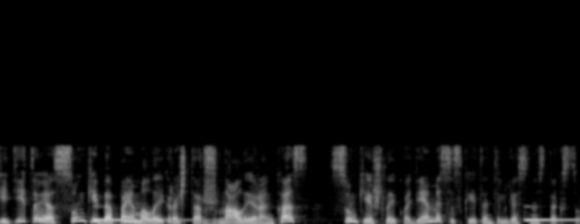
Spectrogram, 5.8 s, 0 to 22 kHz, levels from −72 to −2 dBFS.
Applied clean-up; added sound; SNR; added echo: none; Marimba, xylophone; 6 dB; none.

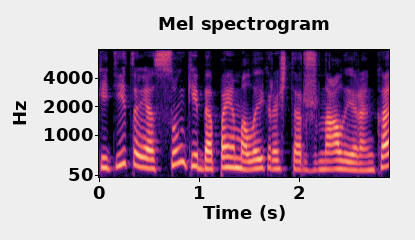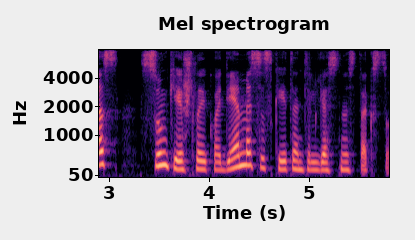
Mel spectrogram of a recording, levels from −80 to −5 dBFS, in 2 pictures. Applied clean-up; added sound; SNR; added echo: none; none; none; none.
